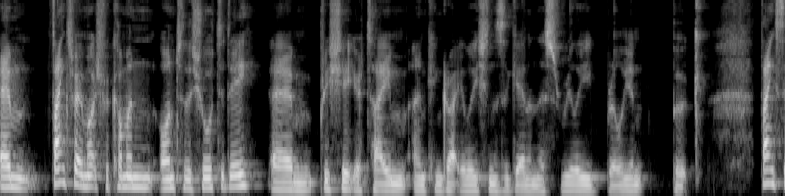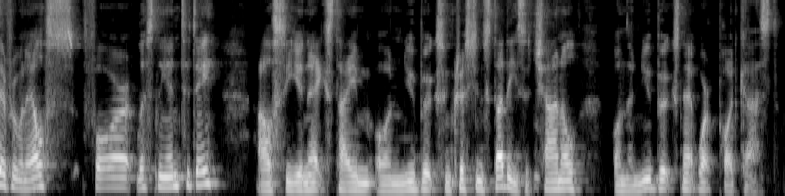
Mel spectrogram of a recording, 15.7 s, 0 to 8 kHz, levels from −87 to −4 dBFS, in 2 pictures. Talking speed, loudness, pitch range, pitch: 185 wpm, -24 LUFS, 105-150 Hz, 125 Hz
